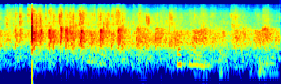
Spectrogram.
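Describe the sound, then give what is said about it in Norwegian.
An audience claps steadily for a few seconds to welcome guest Terje Skau, a dense wash of many hands with one sharp louder clap near the start and faint voices underneath. “Terje Skau Ja, gi han en klapp.”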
